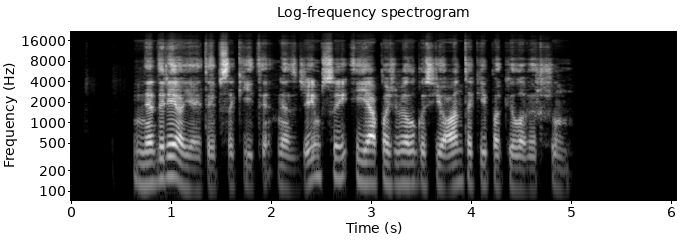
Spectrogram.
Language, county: Lithuanian, Vilnius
